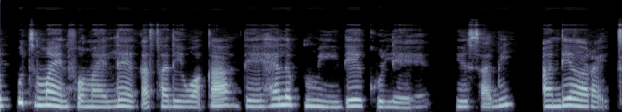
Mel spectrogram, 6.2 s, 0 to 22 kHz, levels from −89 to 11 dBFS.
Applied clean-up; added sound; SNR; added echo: none; none; none; none.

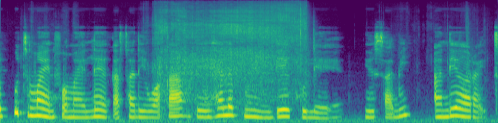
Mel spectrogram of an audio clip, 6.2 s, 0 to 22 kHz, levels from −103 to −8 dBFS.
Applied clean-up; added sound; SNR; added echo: none; Tearing; 16 dB; none.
